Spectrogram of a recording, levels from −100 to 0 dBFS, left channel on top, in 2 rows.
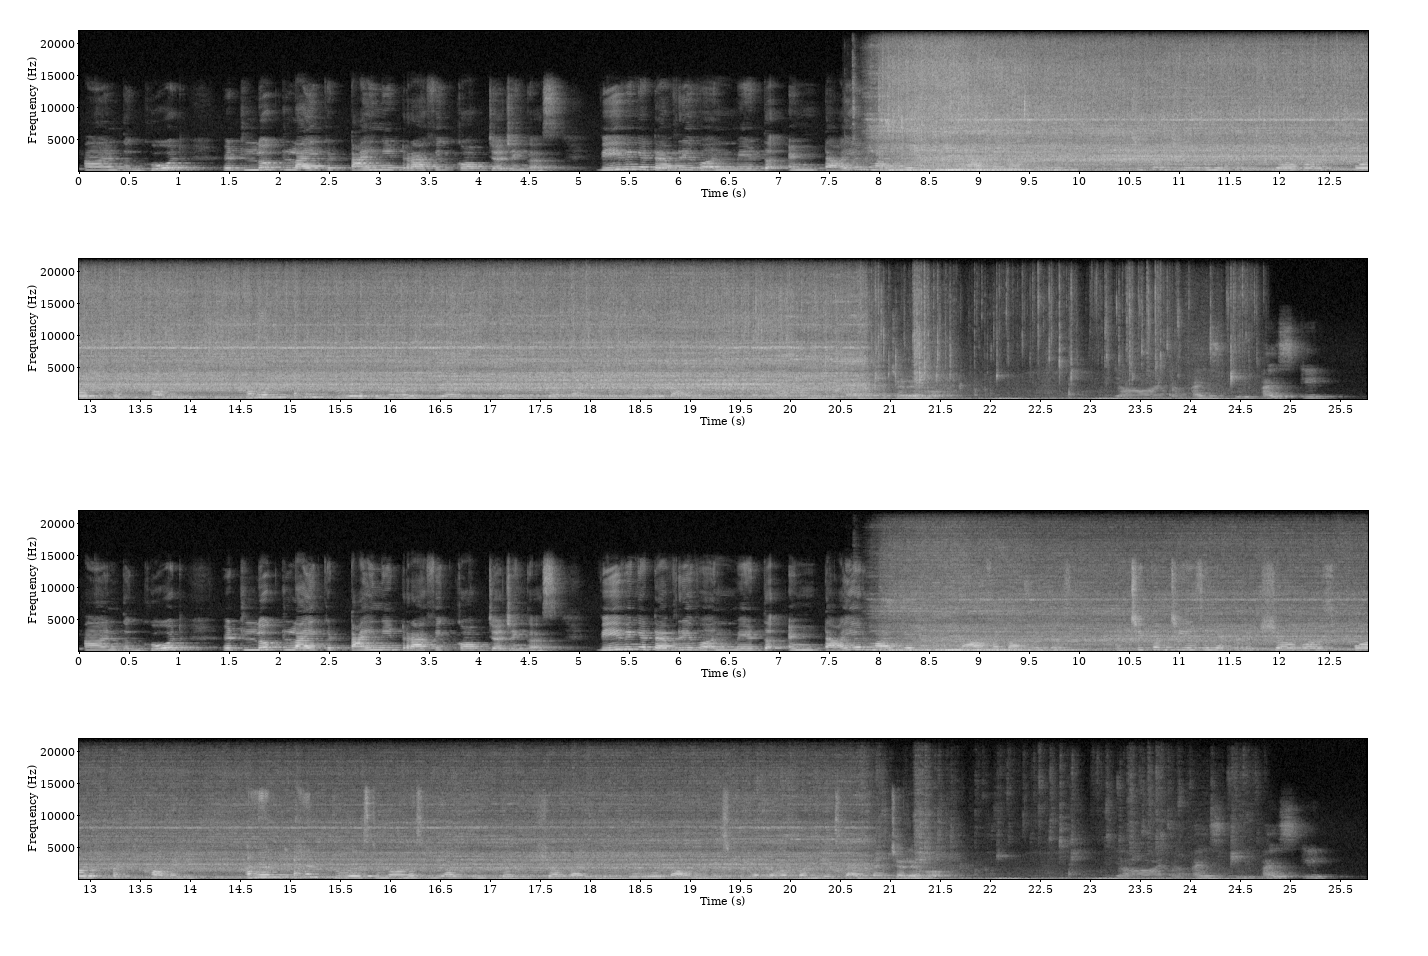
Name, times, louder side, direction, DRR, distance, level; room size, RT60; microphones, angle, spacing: voice 1, 0.1-1.0 1.4-4.7 5.2-14.1 14.5-21.5, right 2 dB, 20° right, 4 dB, 0.7 m, -30 dB
Water tap faucet, 7.7-24.7, left 8 dB, 75° left, 0.6 m, -26 dB
sound 1, 15.7-24.8, equal, 55° right, 1.7 m, -41 dB
voice 2, 23.1-25.3, left 1 dB, 50° left, 2 dB, 1.6 m, -41 dB
7.3 x 3.5 x 5.8 m, 0.76 s
head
